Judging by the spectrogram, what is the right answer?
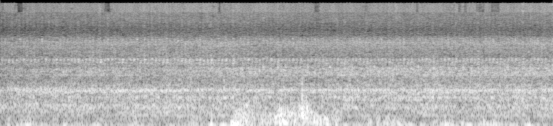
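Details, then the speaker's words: After power steering repair (steering rack replaced), engine idling: steady even hum with no whine or groan from steering pump, no bubbles in fluid; power steering now quiet and light, normal. "so that powered steering it's finally so much better i could do this with a pinky now there's no more noise"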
